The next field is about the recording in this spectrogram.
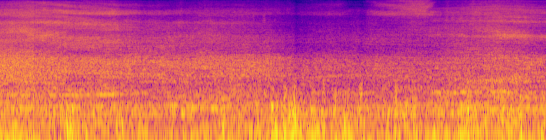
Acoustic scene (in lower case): street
